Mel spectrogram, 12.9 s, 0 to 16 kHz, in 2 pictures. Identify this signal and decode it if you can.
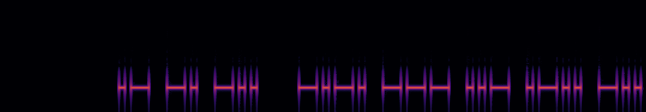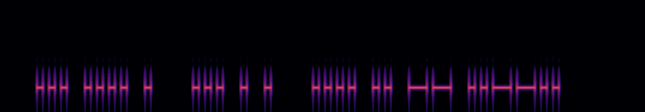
Morse code, heard as a keyed tone, about 20 wpm, 700 Hz. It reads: AND COULD SHE SEE HIM?
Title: Sentences from Top 100 Words 20wpm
